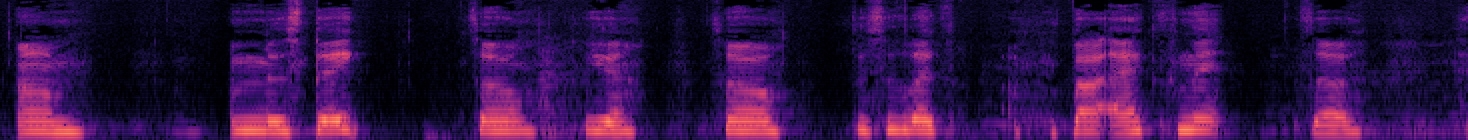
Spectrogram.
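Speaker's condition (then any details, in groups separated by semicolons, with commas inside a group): Speech impairment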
